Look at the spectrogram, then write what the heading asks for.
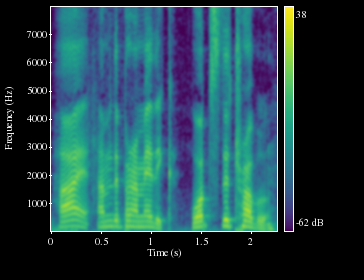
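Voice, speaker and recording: A woman's voice: medium pitch, brisk, heavy background noise, natural voice. A woman playing a blunt, questioning paramedic in a comedy radio play. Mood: brisk concern.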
